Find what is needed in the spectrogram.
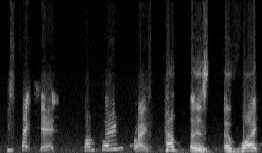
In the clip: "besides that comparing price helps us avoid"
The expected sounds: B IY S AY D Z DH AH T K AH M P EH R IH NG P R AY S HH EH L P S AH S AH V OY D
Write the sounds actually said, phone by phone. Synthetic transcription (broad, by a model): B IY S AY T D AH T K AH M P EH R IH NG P R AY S HH EH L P AH S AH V OY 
